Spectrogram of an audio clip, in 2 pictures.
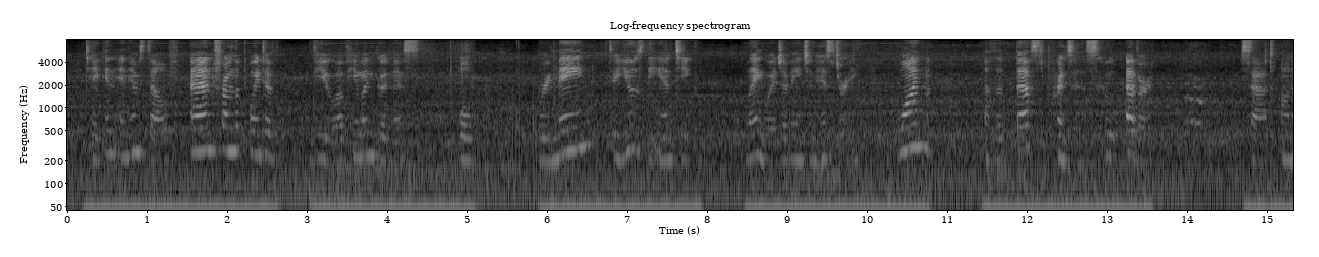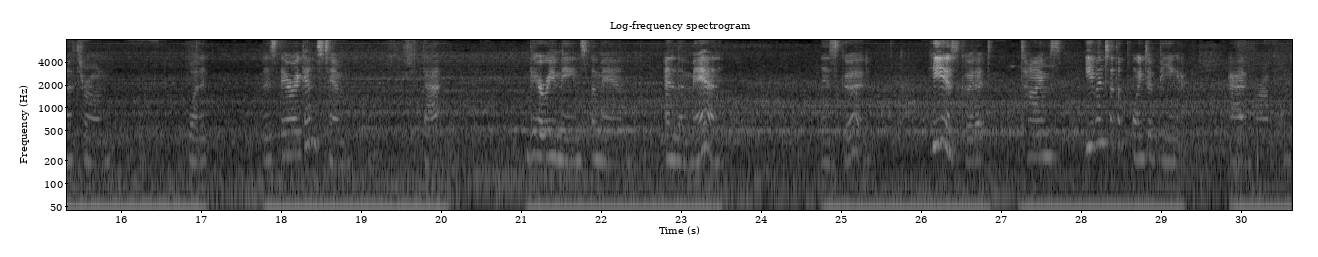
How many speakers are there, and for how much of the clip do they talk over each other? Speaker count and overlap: one, no overlap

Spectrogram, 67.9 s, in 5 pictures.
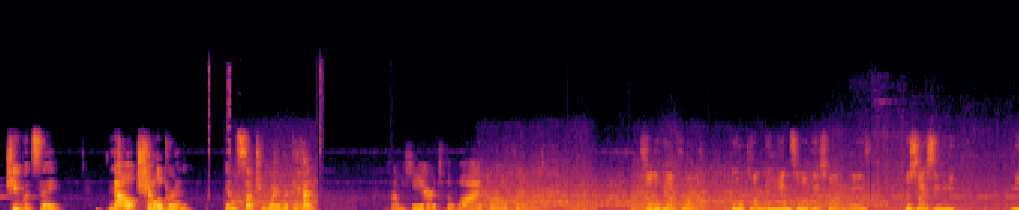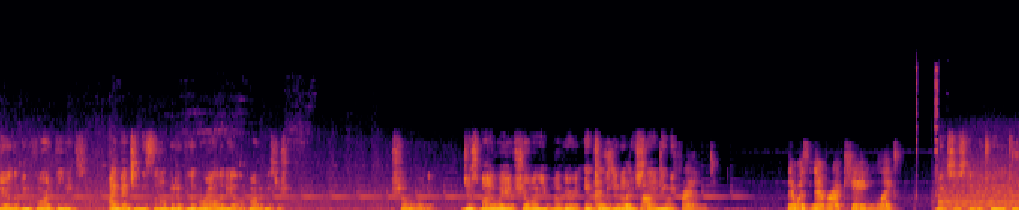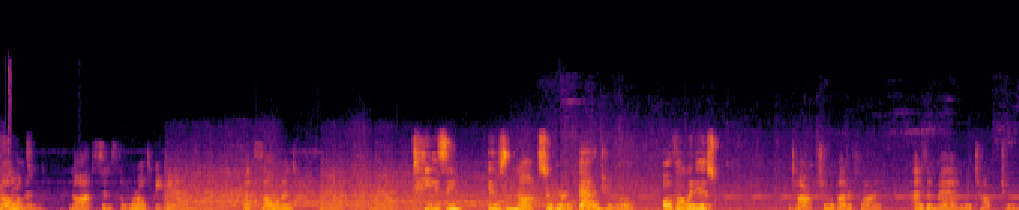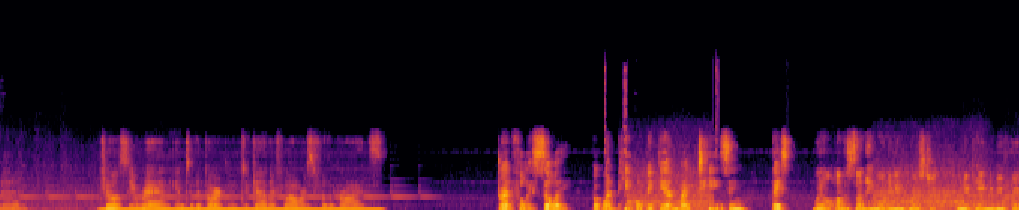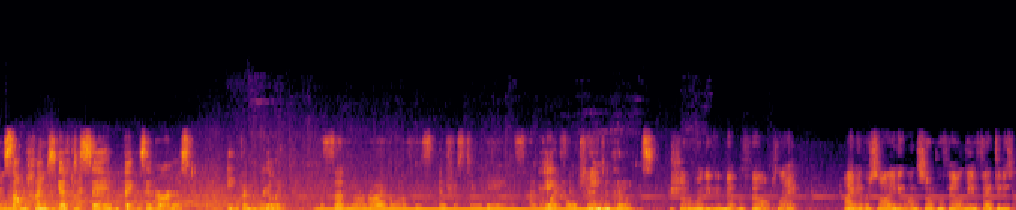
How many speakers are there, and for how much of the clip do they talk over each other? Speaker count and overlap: three, about 6%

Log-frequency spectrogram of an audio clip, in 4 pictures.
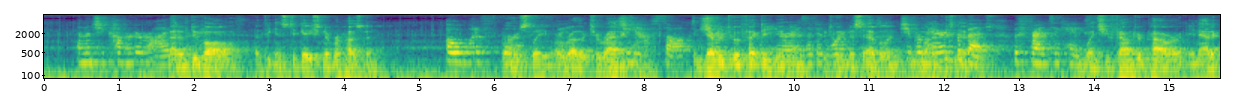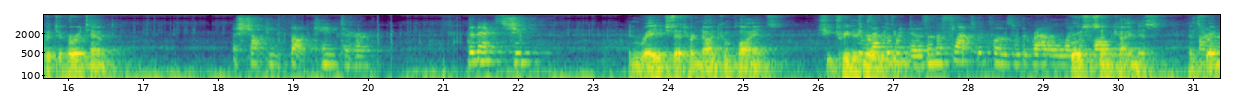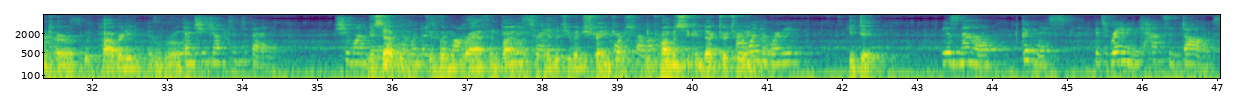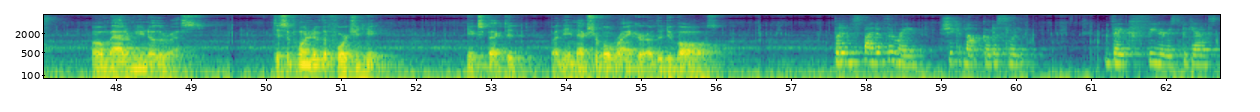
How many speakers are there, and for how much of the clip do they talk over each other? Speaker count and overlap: two, about 31%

